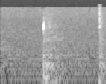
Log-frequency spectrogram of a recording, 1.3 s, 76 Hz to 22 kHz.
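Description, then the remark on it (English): Two quick, crisp rustles of thin rice-paper pages of a new Bible being turned to 1 Timothy 5:8, quiet, spaced about a second apart with no talking. “Still breaking in the rice paper on this new Bible.”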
